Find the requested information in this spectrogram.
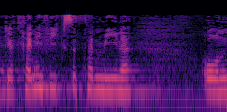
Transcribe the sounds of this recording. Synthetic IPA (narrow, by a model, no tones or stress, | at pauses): tjɑkʰɛnifiksətʰɛʁmiːnə | ʔʊn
